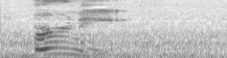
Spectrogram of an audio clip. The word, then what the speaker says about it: Boerne: state park I thought I would show you Bernie and if you're not familiar with it's b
